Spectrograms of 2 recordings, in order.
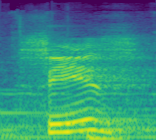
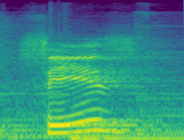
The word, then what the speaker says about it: says: Says. Says नहीं, इसको कहते हैं says.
